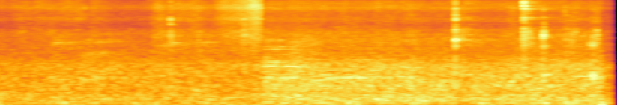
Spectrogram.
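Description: A few light clicks of a metal spoon against a ceramic soup bowl, about a second in and again around three seconds in, over a loud, steady low rumble of background noise.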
